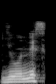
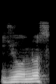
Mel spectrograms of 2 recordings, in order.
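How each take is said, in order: First: The second syllable has an 'i' vowel. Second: The second syllable has a 'u' vowel. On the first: The speaker calls it wrong. "यूनिस लफ्ज़ नहीं होता" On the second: The speaker calls it right. "बल्कि यूनुस लफ्ज़ होता है"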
